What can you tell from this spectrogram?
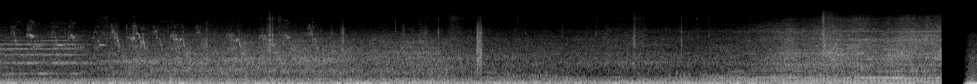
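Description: A feeding flock of feral pigeons flapping and clattering their wings as birds take off and land, over a low steady rumble. A brief pitched honk sounds at the very start.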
